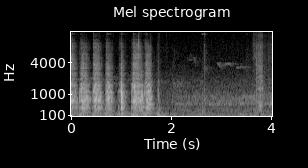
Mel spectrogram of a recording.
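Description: A metal drawer knob being screwed on by hand against the drawer front: a quick run of short scraping strokes, about four a second, that stops about two seconds in. A faint knock comes near the end.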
